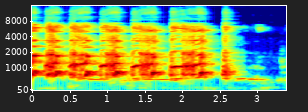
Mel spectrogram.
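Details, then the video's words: Laughing crow of an Ayam Ketawa chicken, slow versus durasi styles: six loud, coarse, nasal syllables delivered fast and unevenly, with a faint thin whistle behind. "AYAM KETAWA SLOW VS AYAM KETAWA DURASI"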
